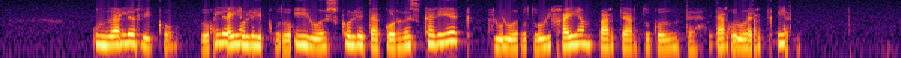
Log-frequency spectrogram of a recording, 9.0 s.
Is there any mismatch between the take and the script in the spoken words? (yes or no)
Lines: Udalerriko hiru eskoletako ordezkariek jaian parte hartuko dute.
yes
